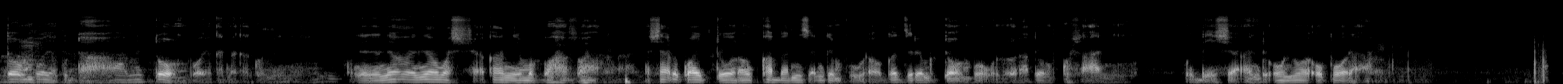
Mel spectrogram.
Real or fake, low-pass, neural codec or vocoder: fake; 9.9 kHz; codec, 16 kHz in and 24 kHz out, 2.2 kbps, FireRedTTS-2 codec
